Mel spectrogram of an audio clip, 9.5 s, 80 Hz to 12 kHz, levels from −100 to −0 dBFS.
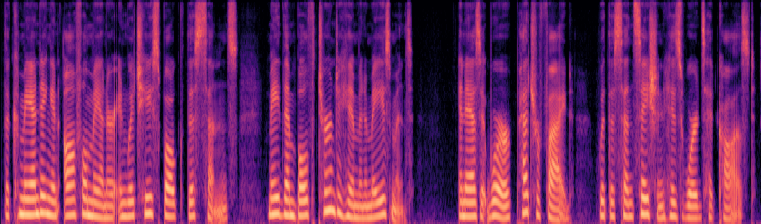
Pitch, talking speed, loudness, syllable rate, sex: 205 Hz, 195 wpm, -18 LUFS, 5.9 syllables/s, female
